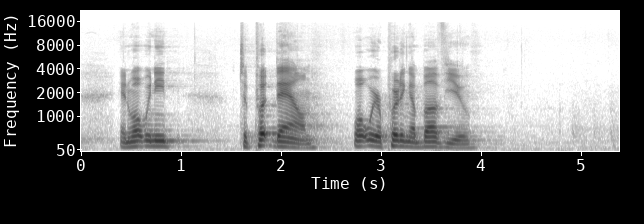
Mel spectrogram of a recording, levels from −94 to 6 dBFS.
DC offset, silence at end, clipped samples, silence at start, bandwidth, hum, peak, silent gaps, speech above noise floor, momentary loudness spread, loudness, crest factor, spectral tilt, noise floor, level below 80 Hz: under 0.1%; 1.45 s; under 0.1%; 0.4 s; 15 kHz; none; -6 dBFS; none; 42 dB; 14 LU; -25 LUFS; 20 dB; -6.5 dB/octave; -65 dBFS; -70 dBFS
